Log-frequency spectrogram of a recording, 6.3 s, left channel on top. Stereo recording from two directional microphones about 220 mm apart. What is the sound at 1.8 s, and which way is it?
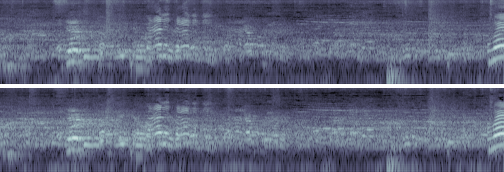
Speech, 10° left (ahead or behind).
